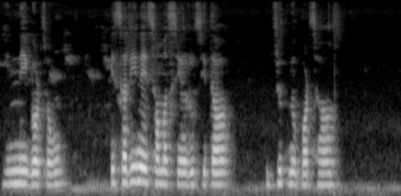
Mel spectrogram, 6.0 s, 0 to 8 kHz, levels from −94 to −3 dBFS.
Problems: constant background noise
